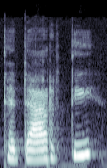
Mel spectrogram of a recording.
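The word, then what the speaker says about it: Τετάρτη: Monday in the top left there is pronounced Deftera, Tuesday is Triti, Wednesday is Tetarti, Thursday is Pemti, Friday is Paraskevi, and then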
